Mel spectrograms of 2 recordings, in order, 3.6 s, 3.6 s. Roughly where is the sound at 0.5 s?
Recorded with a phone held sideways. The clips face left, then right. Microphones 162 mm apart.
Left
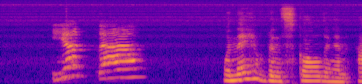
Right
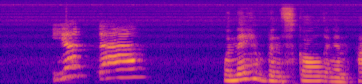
Left.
